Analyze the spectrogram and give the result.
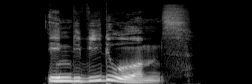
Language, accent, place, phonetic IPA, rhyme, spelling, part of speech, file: German, Germany, Berlin, [ɪndiˈviːduʊms], -iːduʊms, Individuums, noun, De-Individuums.ogg
- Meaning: genitive singular of Individuum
